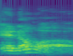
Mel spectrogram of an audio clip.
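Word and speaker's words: An Oa: So first up, we have the Ardbeg Enoa, or N-O, depending on how you want to pronounce that. I've heard it both ways.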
